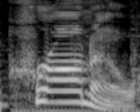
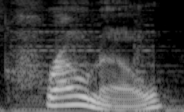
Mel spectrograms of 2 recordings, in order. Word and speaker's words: Crono: Yes, I'm going to call him Crono. I know there are people who think it's pronounced Chrono.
